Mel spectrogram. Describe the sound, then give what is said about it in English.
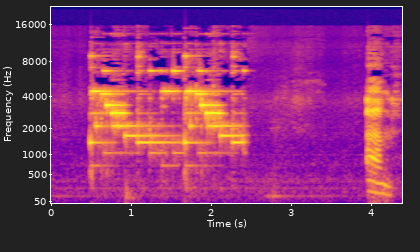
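A bright electronic incoming-call ringtone chimes from a computer in two repeated melodic bursts, loud, each about a second long, followed by a brief pause and a short burst of a voice. “It started coming in. I turned my phone off, but my computer picked it up.”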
